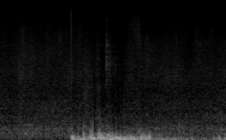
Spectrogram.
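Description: A microphone thumps as it is handed over.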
